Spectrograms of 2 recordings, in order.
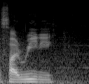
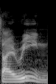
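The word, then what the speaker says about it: Cyrene: Um I don't know why they call it fyini in the game. That's it's just sirene. That's how it's spelled.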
